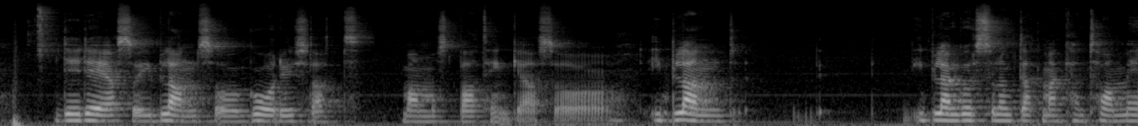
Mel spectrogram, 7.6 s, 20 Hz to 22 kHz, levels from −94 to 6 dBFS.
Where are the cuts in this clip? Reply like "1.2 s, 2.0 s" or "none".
2.1 s, 2.5 s, 4.3 s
